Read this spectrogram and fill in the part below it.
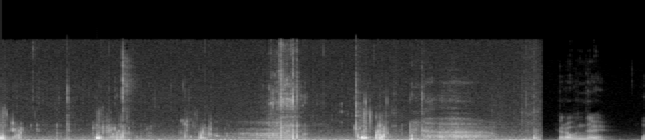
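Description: A young man gulps a drink loudly, close up.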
